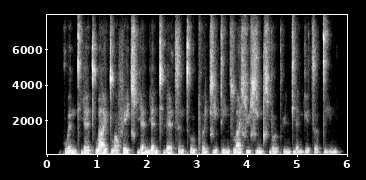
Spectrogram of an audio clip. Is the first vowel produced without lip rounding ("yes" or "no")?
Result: yes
